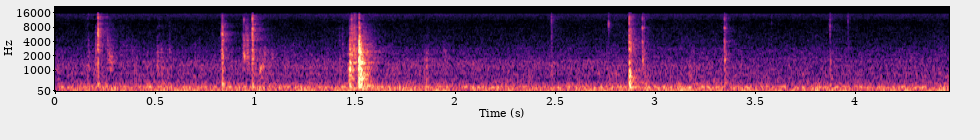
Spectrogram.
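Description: Light clicks and taps of small pieces being handled on a plastic toy playset, a handful of separate ticks with the loudest about a second and a half in.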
